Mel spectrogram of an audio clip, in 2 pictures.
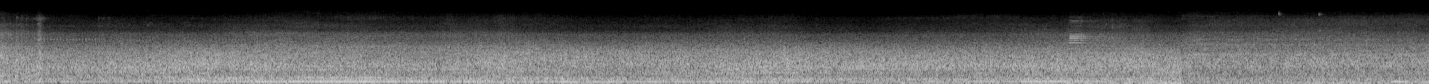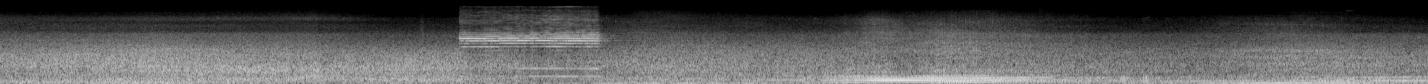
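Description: Street traffic: cars running past steadily. A car horn sounds once, held for about a second, about two-thirds of the way in. A few seconds later a vehicle's engine grows louder as it passes close, rising in pitch.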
